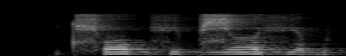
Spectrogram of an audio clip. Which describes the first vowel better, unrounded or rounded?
rounded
